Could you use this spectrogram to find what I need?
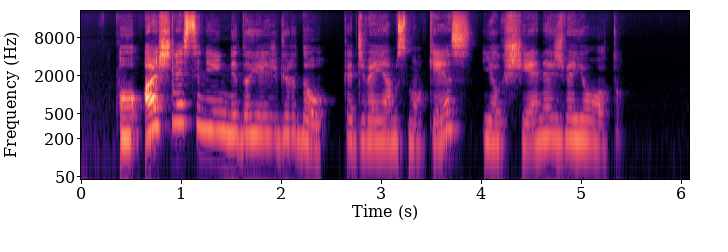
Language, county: Lithuanian, Klaipėda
